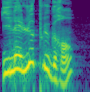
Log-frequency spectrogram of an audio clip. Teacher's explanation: grand, so you don't pronounce the final D, will be exactly the same as the plural form for the masculine, grand.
